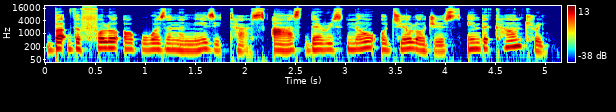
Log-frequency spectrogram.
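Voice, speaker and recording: A woman's voice: sits low, moderate pace, dry recording. Earnest Cameroonian woman narrating. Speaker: documentary narrator. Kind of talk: scripted narration.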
